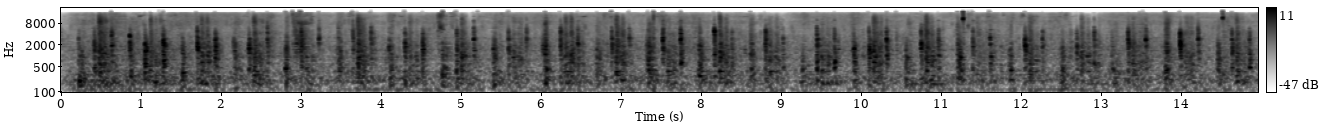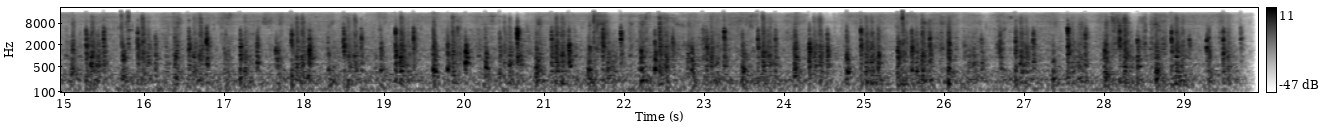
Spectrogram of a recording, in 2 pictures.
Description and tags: The sound of an automatic stair in the Parisian subway recorded on DAT (Tascam DAP-1) with a Sennheiser ME66 by G de Courtivron.
elevator, subway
